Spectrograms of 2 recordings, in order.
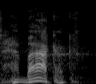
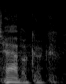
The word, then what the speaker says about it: Habakkuk: Some of you say, well, I learned it as Habakkuk. You can say it any way you want. But if you want to say it right, it's Habakkuk.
